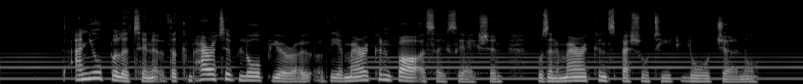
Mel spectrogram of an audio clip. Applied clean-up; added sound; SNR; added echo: none; Wind instrument, woodwind instrument; 16 dB; none.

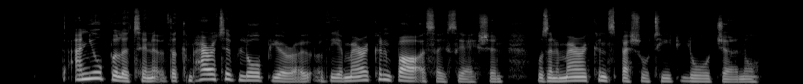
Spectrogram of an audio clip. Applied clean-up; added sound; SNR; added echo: none; none; none; none.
